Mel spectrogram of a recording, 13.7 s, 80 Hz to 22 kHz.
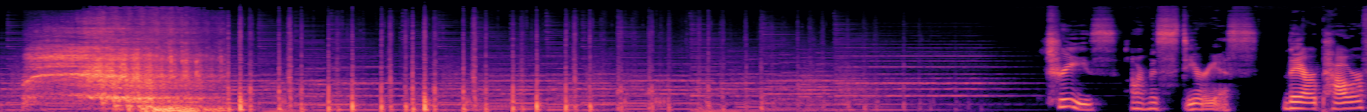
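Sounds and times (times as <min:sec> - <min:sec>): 
horse whinnying: 0:00.0 - 0:02.4
horse hooves pounding: 0:00.2 - 0:07.8
speech: 0:10.6 - 0:13.6.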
